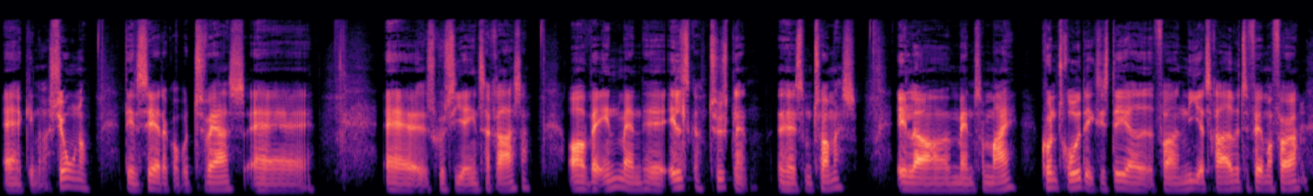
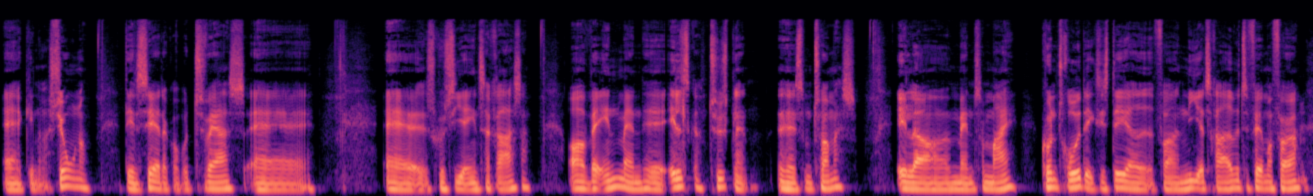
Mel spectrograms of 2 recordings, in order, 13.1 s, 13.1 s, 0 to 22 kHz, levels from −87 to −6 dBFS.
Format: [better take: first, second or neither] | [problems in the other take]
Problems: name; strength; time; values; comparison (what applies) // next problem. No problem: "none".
second | thin; very; fading below 750 Hz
